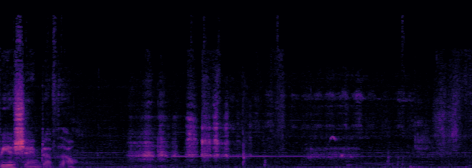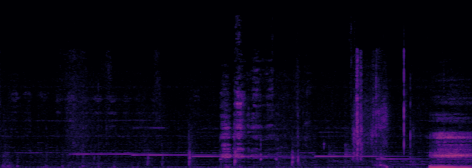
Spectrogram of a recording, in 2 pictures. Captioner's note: laughs slightly hysterically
